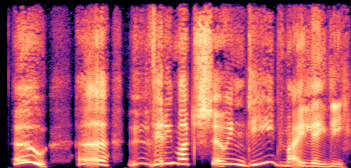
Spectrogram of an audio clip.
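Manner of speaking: put-on flustered old professor, high and hurried; hasty reply. A narrator's reading. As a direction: blurt it out nervously. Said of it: "the professor hastily replied".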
